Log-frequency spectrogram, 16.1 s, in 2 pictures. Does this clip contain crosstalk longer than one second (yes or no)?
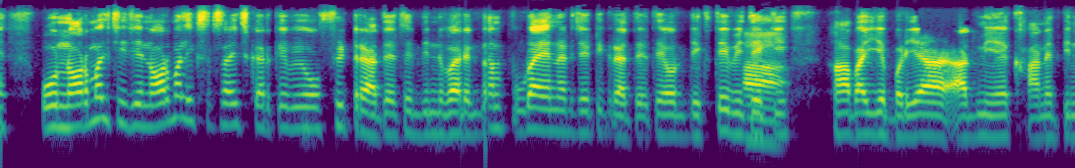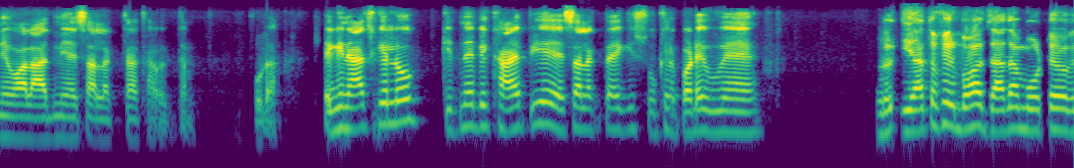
no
